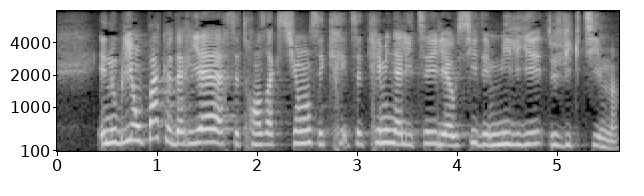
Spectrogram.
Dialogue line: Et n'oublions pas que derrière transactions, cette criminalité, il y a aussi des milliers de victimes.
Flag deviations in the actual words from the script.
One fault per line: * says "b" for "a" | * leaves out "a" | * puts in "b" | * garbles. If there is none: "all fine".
* puts in "ces"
